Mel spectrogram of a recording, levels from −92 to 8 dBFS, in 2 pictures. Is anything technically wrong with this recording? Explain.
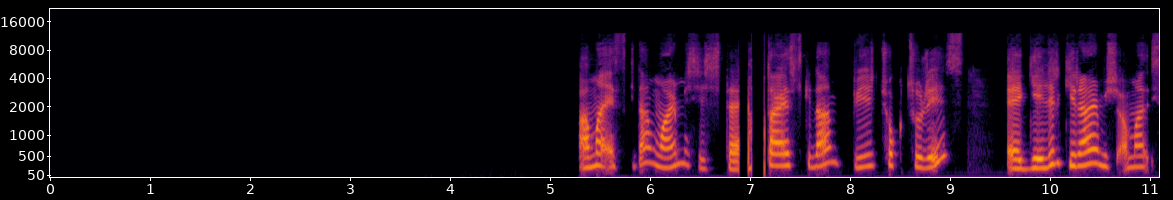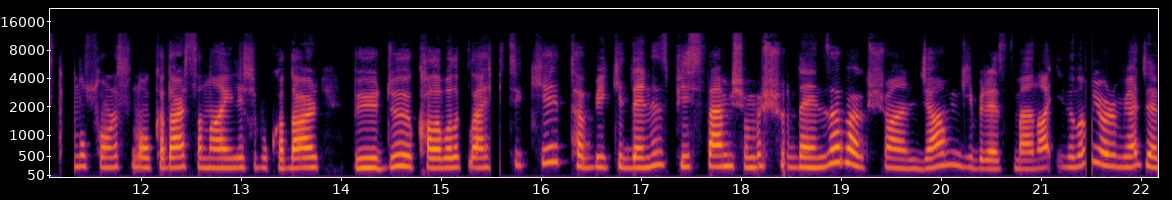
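Yes. There are two kinds of fault. Digital broadcast dropouts mute the speech four times. The receiver lost good frames and went silent until they returned. The first, from 6.90 to 7.16 s, is several short holes, the longest 128 ms. Shorter gaps follow at 11.22 to 11.35 s, 15.50 to 15.60 s and 21.46 to 21.52 s.

From 15.30 to 20.24 s there is a time-stretched section. The pace drops to about 0.73 times normal while the pitch holds. This is likely from software repeating short pieces, so the speech drags.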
